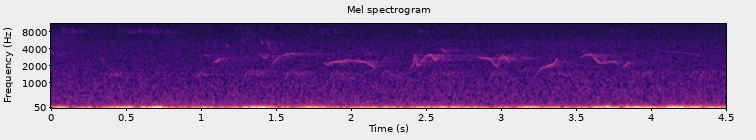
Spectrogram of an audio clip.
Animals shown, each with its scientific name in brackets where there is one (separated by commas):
Rose-breasted Grosbeak (Pheucticus ludovicianus)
